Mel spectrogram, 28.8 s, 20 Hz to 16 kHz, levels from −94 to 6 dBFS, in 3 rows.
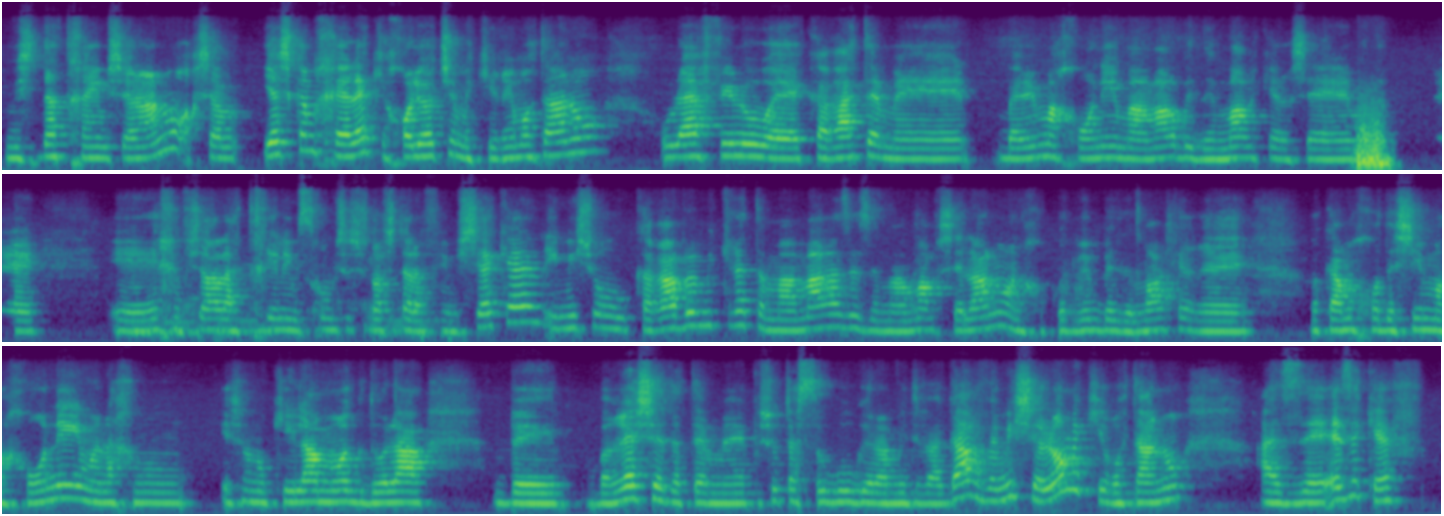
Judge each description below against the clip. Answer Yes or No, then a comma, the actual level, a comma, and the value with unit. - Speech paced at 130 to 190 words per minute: Yes, average, 145 wpm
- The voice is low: No, high, 210 Hz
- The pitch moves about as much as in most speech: Yes, average, 3.1 semitones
